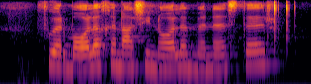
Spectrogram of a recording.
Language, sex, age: Afrikaans, female, 20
